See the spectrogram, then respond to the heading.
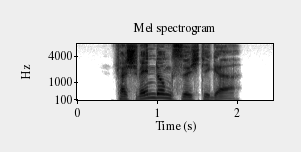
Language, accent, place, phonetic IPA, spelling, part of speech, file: German, Germany, Berlin, [fɛɐ̯ˈʃvɛndʊŋsˌzʏçtɪɡɐ], verschwendungssüchtiger, adjective, De-verschwendungssüchtiger.ogg
- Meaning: 1. comparative degree of verschwendungssüchtig 2. inflection of verschwendungssüchtig: strong/mixed nominative masculine singular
